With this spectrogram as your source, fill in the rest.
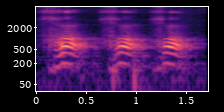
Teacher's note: Kalau huruf kha itu bacanya kita karena lidah kita naik ke atas jadinya seperti orang ngorok gitu.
